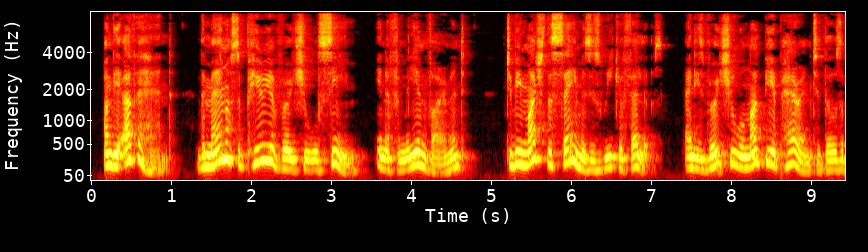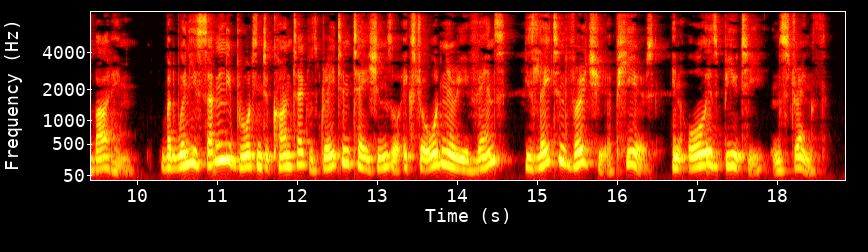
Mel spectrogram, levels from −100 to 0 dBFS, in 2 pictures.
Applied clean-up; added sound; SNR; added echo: none; none; none; none.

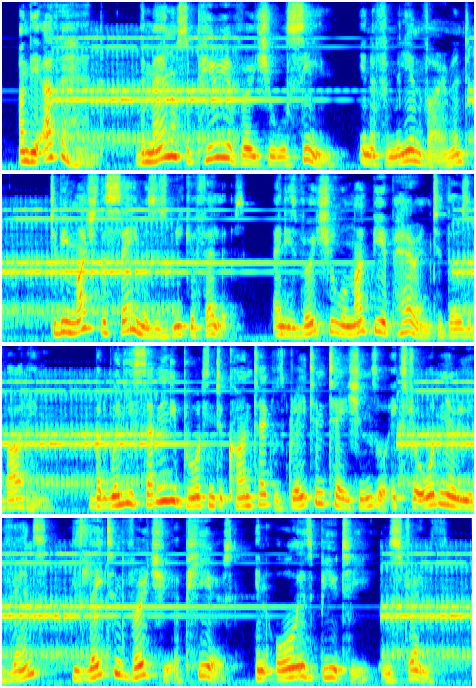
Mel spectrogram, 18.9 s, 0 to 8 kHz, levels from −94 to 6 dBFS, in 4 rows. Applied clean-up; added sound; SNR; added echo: none; Telephone; 11 dB; none.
